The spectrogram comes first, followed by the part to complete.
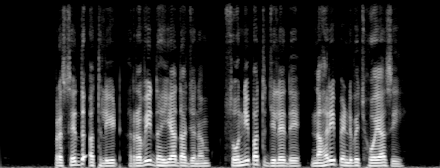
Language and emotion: Punjabi, neutral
